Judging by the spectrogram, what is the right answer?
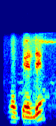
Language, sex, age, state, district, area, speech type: Telugu, male, 30-45, Andhra Pradesh, Kadapa, rural, conversation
